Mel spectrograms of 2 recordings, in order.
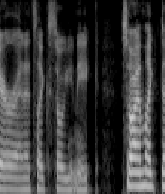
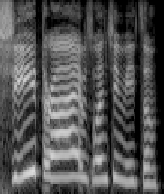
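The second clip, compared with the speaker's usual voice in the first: mock announcer tease; 9 semitones higher, 7 dB louder, slower than usual. Teasing cohost in put-on voice.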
